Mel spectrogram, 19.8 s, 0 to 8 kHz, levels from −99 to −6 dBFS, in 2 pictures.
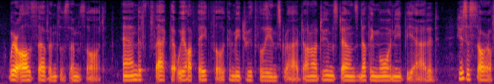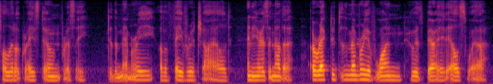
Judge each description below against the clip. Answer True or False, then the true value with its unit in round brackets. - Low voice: False (150 Hz)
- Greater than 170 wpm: False (165 wpm)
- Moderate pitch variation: False (1.5 semitones)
